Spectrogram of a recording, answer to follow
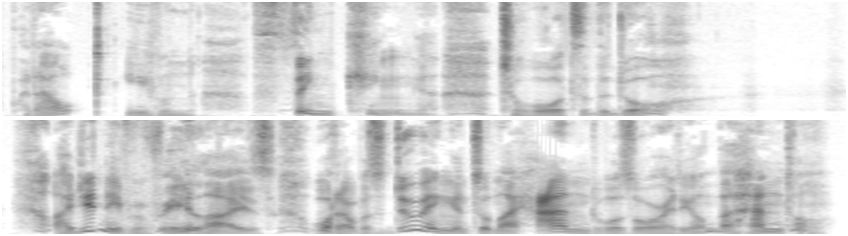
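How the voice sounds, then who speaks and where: A man playing a paranoid, isolated man in an audio drama, halting and stammering, often sighing and dropping into whispers. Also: mid-range voice, dry recording, clean studio sound. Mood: haunted, shaken. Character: paranoid isolated man unravelling under a creeping unseen menace. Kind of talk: audio drama monologue, fragmented confessional.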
